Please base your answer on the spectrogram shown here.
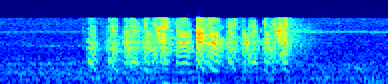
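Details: Zebra finch singing to stir females into breeding: a single compact phrase of about one second, made of rapid buzzy, trumpet-like nasal notes framed by quiet.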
